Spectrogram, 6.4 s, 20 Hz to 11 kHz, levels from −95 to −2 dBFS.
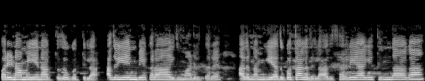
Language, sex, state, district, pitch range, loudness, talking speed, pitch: Kannada, female, Karnataka, Bellary, 220-250 Hz, -16 LUFS, 140 wpm, 235 Hz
